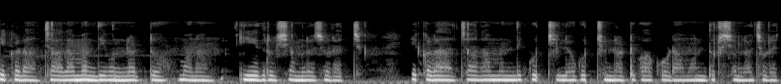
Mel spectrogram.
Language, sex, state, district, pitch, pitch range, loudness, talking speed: Telugu, female, Andhra Pradesh, Krishna, 200 Hz, 195-205 Hz, -13 LUFS, 155 wpm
